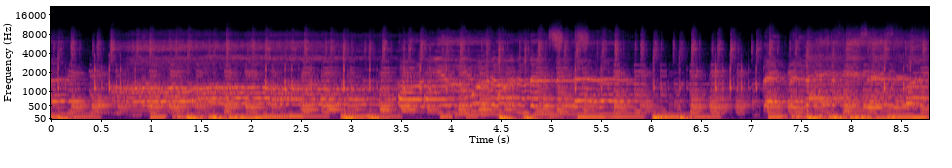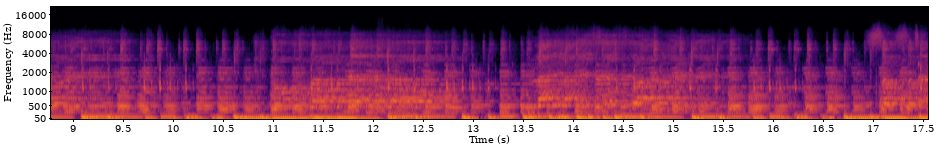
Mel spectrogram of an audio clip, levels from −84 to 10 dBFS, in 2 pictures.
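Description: A second capture path or an out-of-step edit has likely mixed the audio in twice, leaving a doubled audio track throughout. A full-band copy trails the original by about a third of a second, around 5 dB quieter, with no decay or room colour, so every event repeats as a flat slapback.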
